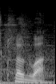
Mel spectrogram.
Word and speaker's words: Klonoa: so it's actually pronounced clone wah so the oh actually behaves more like a we could use wind below game Ludwick it works more like a w so it's Claude well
